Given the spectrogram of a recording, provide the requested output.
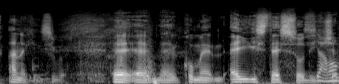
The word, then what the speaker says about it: Anecchino: Allora, Enrico Annecchino, si scrive con una N, si pronuncia con due. Quindi Annecchino. Annecchino, come egli stesso Siamo dice.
